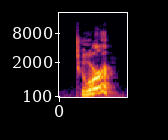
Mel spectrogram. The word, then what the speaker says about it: tour: they say more like it rhymes with mower. – Tour? – Tour.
